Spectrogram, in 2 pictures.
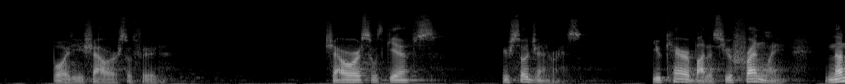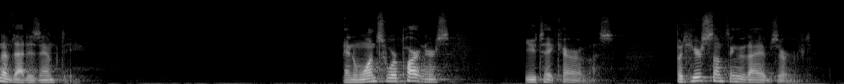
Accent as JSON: {"language": "English", "region": "Ohio", "country": "United States", "said": "I am from Northeast Ohio."}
